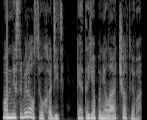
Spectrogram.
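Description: A woman narrating a romance novel in the first person, with an expressive, dramatic reading. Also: mid-range voice, quick pace, no echo, studio quality. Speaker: audiobook narrator.

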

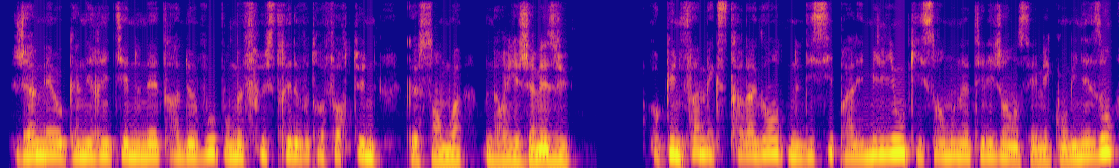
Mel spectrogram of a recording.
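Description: A man's voice: a little high, dark tone, voice pushed up, natural voice. A male reader voicing a cold, scheming middle-aged major in an audiobook, menacing but controlled. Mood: furious. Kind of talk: audiobook character reading.

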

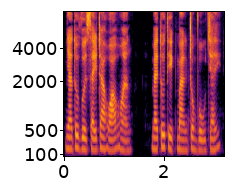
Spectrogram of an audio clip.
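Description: A sly, scheming middle-aged husband, as a woman reader puts him on, talking fast and pushy with a mellow, dry tone. He sounds quick to defend himself in this storybook reading. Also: on the low side, steady tone, no echo, lightly acted. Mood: brisk.

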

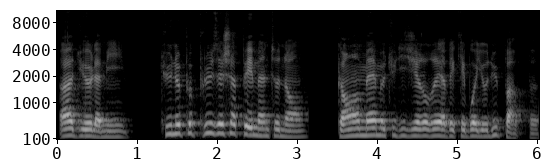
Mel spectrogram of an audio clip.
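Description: A woman's voice: lowish voice, normal speed, a little mellow, natural voice. A woman voicing a brutal, mocking male king of thieves in an audiobook, bellowing his commands.

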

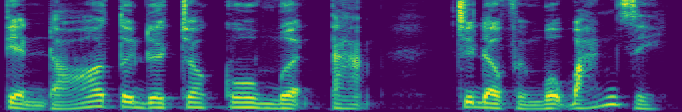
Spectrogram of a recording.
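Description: A man voicing a kindly older mother who speaks gently but firmly. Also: medium pitch, fairly quick, no room sound, clean studio sound, lightly acted. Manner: soothing, motherly, firm.

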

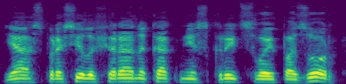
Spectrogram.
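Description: A man's voice: medium pitch, little pitch movement, normal speed, dry recording, pitched above the performer's own voice, natural voice. A man voicing a frightened young woman servant who tells her story in a pleading way.

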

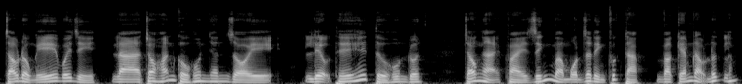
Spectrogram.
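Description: A man voicing a troubled young man in a storybook reading, answering in quick, tense lines. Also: medium pitch, animated, darkish tone, no room sound, studio quality, natural voice. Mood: weary.

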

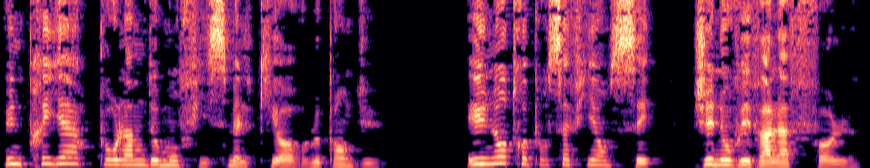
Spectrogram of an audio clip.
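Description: A woman voicing a gruff, brooding old innkeeper. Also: medium pitch, big pitch swings, a little slow. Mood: solemn. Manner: gruff, then brooding and solemn.

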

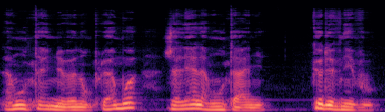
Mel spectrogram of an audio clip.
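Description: A man's voice: medium pitch, brisk, dark tone, close to an everyday voice. A man reading aloud, voicing a sarcastic, worldly middle-aged writer who lectures in a mocking tone.

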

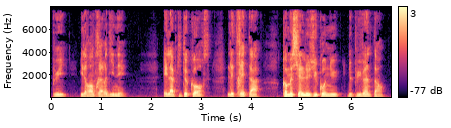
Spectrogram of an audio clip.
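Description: Low husky male audiobook reader. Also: normal speed, a little mellow, muffled recording. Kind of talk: audiobook narration.

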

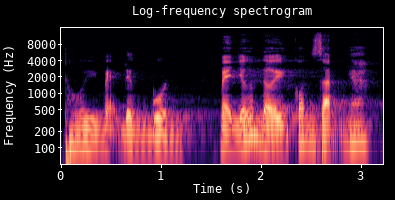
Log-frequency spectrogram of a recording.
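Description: A man's voice: lowish voice, unhurried, creaky, husky, big-room sound, heavily acted. A man voicing a cold vengeful ghost girl. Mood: mournful. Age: 20s. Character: vengeful ghost of a young woman.

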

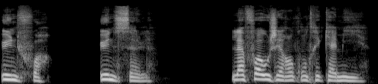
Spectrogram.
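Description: A woman's voice: lowish voice, moderate pace, no echo, clean studio sound, lightly acted. A woman reading a burly jovial knight. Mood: earnest telling. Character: huge jovial male knight, gruff and teasing.

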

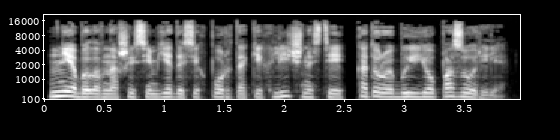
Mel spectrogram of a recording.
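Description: A woman's voice: lowish voice, steady tone, fast talker, dry recording, studio quality, lightly acted. A woman reading an audiobook, voicing a stern aristocratic older father who barks his disapproval bluntly. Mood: barking.

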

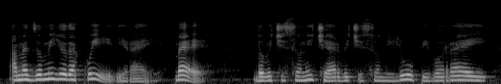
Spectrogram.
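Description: A calm pioneer father, as a woman reading the story puts him on, speaking in a mellow, low-key tone with plain, matter-of-fact remarks. The recording sounds slightly muffled. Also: moderate pace.

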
